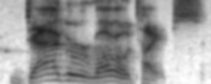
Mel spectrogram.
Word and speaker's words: daguerreotype: They're daguerreotypes. I actually did not know that. How does one pronounce that, actually?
